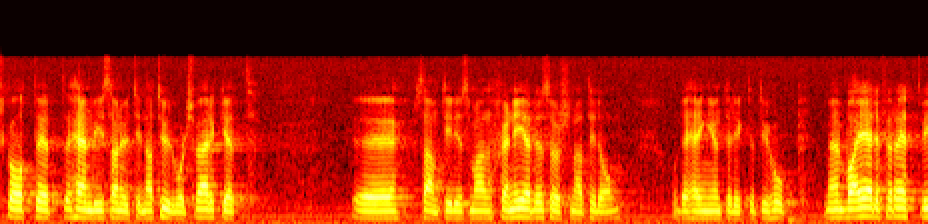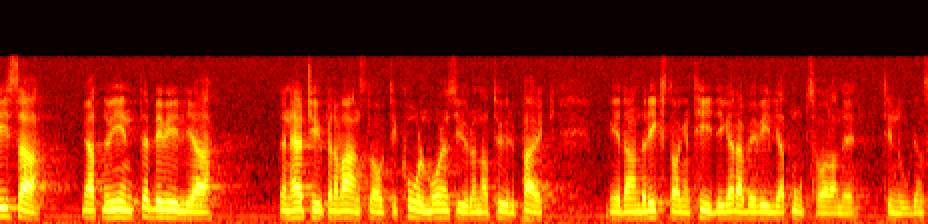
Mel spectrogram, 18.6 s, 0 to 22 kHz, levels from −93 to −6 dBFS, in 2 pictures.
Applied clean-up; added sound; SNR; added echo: none; none; none; none.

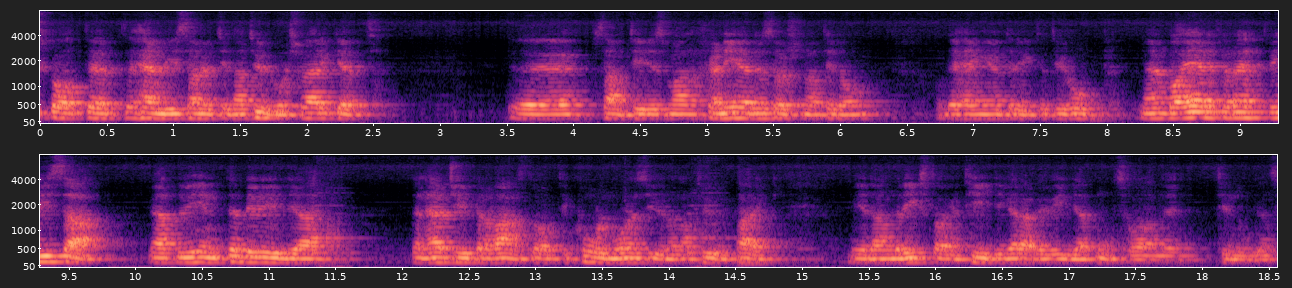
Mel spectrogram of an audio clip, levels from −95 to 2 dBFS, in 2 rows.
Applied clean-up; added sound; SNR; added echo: neural separator model SepFormer DNS4.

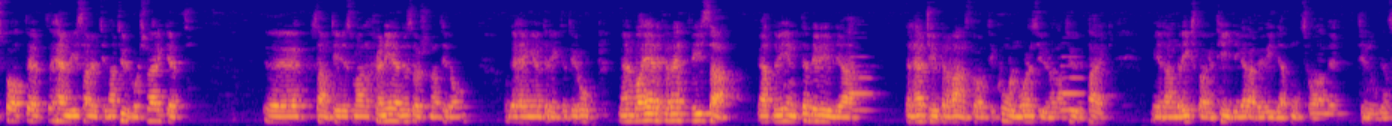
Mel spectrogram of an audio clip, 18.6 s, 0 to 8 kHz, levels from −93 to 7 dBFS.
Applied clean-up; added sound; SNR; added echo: classical method WPE with log-MMSE.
